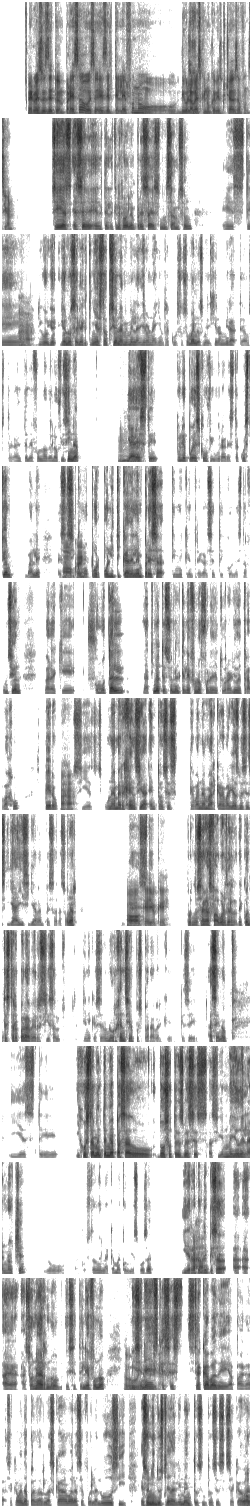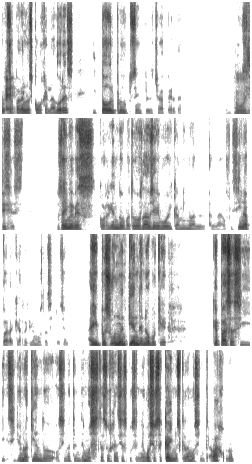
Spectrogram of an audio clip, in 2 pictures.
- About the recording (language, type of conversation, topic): Spanish, podcast, ¿Cómo priorizas tu tiempo entre el trabajo y la familia?
- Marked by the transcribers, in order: "de" said as "der"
